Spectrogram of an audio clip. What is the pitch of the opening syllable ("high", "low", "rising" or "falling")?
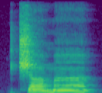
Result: high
